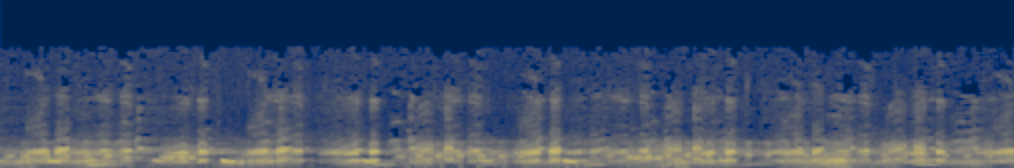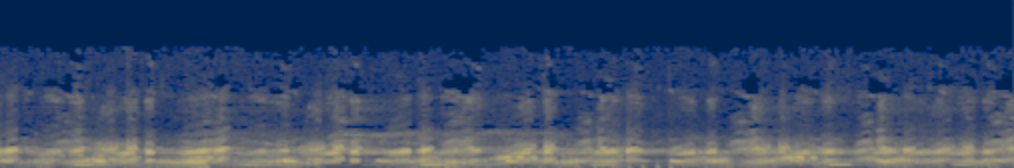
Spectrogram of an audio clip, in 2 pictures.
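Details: Croaking frogs fill the air with overlapping grating pulses and recurring short tonal blips, the chorus swelling and dipping but never stopping.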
